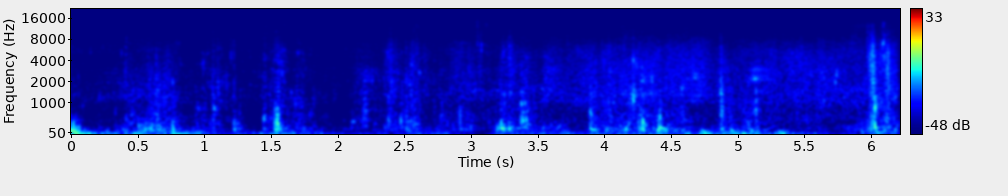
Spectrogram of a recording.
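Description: Wind buffeting the microphone and water slapping against a drifting jet ski's hull, with irregular small knocks.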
